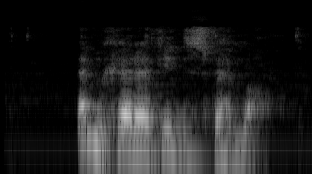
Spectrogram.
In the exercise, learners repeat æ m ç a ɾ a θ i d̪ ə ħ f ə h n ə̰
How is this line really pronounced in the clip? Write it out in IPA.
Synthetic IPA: æ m ç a ɾ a θ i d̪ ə s f ə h m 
